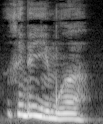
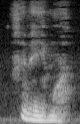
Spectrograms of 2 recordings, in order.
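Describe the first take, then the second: First: Louder and higher, crying out; loud second plea to be woken; desperate cry. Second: Said in the usual way. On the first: A narrator's reading. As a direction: throw the repeat out as a final desperate shout.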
